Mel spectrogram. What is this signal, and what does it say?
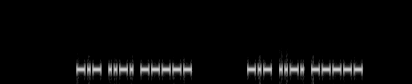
Morse code, heard as a keyed tone, about 43 wpm, 700 Hz. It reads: KF0 KF0
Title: USA Call Sign Prefixes - Repeated 2x - 45wpm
